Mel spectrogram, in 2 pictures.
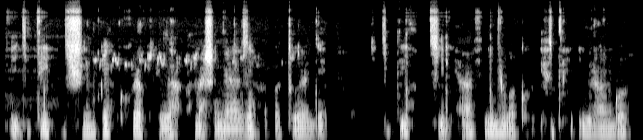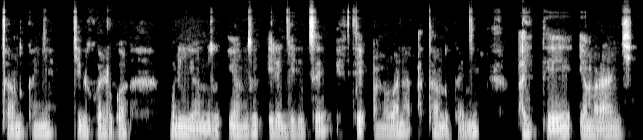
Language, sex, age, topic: Kinyarwanda, male, 18-24, government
